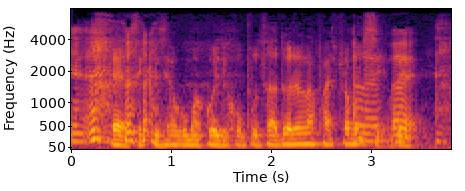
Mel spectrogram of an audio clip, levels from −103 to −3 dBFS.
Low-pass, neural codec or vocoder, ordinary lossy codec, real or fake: 7.2 kHz; none; none; real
